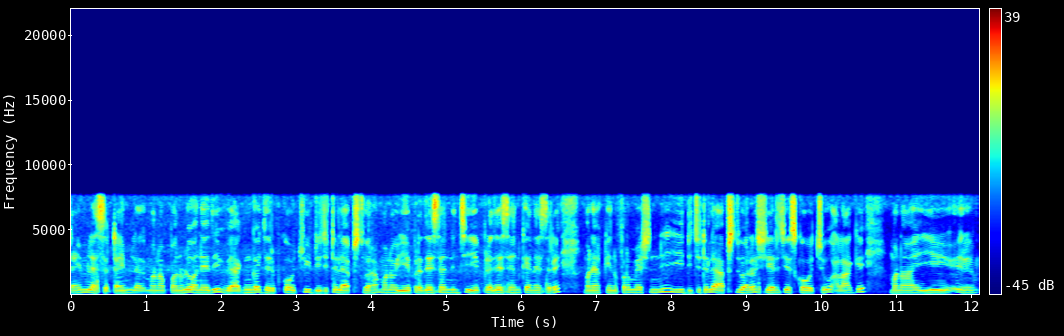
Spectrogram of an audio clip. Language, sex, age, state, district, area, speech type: Telugu, male, 18-30, Andhra Pradesh, West Godavari, rural, spontaneous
